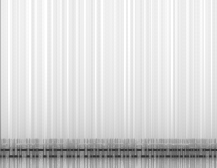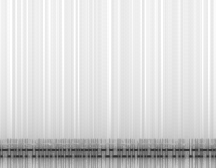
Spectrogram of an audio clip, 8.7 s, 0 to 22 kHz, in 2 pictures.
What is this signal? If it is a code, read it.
RTTY, about 45.45 baud. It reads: OUT THE THANH HOA BRIDGE THAT I WAS BOMBING AT THE
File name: fsk850 / battleshipnj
